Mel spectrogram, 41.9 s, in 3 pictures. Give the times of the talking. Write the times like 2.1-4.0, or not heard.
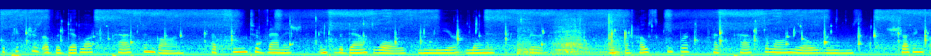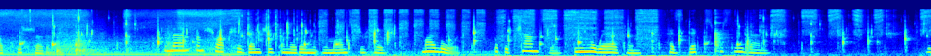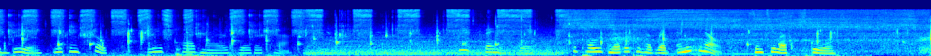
0.0-8.2, 9.1-14.9, 16.4-25.6, 27.9-32.5, 34.8-40.5.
